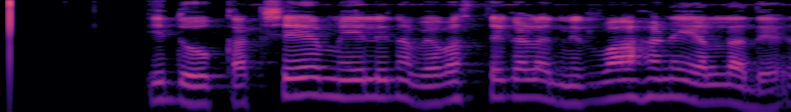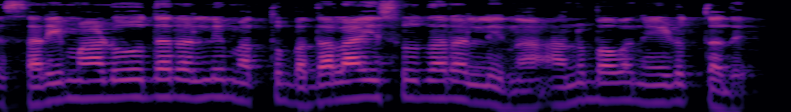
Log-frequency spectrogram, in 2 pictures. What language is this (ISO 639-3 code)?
kan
